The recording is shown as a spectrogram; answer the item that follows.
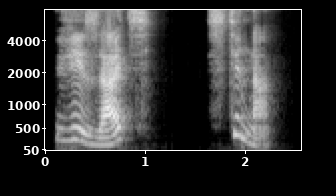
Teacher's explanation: В первом предударном слоге после мягких согласных буквы «я», «е» произносятся как звук «и» с призвуком «э».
